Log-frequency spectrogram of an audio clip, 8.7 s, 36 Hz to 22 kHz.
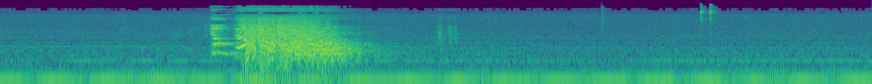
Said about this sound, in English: That is disturbing. They shot him 5 times. I only hear 3 in the video, but he had 5 bullets in him.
